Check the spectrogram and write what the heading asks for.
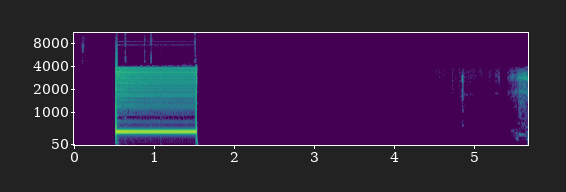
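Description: A single steady telephone ringing tone on an outgoing call placed by a Danish journalist from Radio 24-7, about a second long and fairly loud, followed by several seconds of silence and a faint stir of sound at the very end.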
